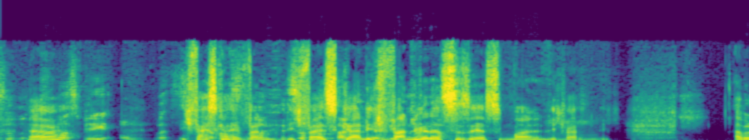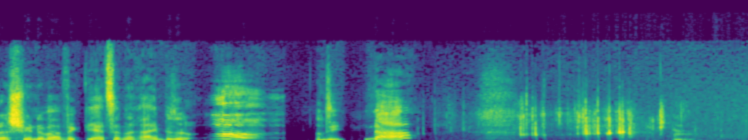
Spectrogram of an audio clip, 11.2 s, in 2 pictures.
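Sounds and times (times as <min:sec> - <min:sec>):
speech: 0:00.0 - 0:08.8
person crunching on raw field corn: 0:08.7 - 0:11.2.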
